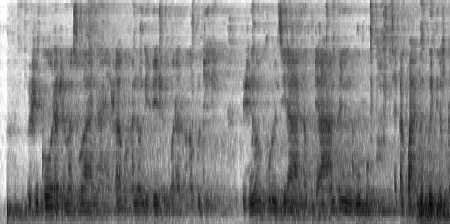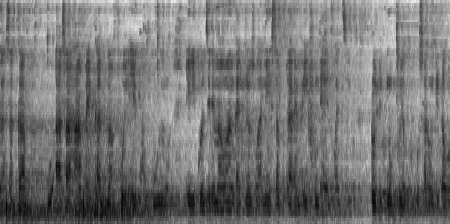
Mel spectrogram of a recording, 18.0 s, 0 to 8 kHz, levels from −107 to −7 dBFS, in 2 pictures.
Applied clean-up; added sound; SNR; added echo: none; none; none; reverberation time 1.8 s.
